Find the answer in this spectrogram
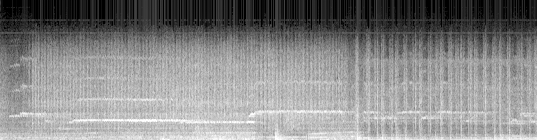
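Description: Background music: long held high notes over a drone, joined about seven seconds in by a deep bass and fast, steady percussion.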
